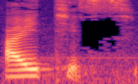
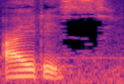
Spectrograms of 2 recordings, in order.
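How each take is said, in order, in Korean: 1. T는 또렷하고 강한 T 소리로 발음해요. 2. T는 약해져서 R처럼 들려요. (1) "브리티시 잉글리시 영국식 발음에서는 T 사운드를 강하게 그대로 해줘요" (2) "아메리칸 잉글리시"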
